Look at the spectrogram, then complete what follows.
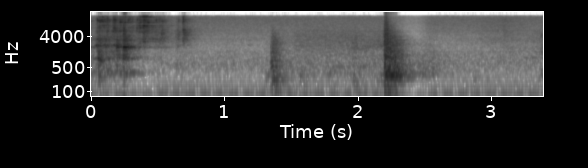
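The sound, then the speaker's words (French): Keys are dropped into a drawer in an office: a light metallic jingle, a brief clack a moment later, then a louder knock as the drawer is handled, with no voices. “Il dépose les clés dans le tiroir.”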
